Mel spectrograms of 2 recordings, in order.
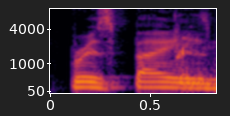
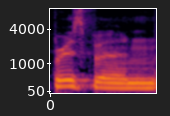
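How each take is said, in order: First: Brisbane is said with an American pronunciation. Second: Brisbane is said with a local Australian pronunciation. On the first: "but as Americans say" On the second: "as we say"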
